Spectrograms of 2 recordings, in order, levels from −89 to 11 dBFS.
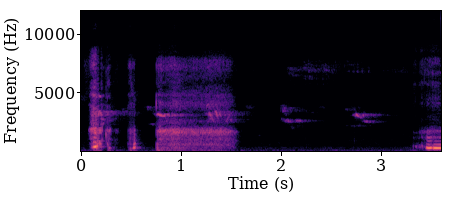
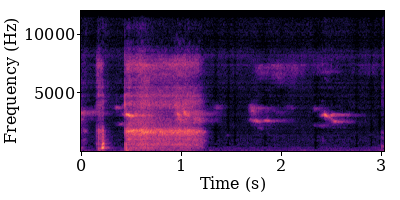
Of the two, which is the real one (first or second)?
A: first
